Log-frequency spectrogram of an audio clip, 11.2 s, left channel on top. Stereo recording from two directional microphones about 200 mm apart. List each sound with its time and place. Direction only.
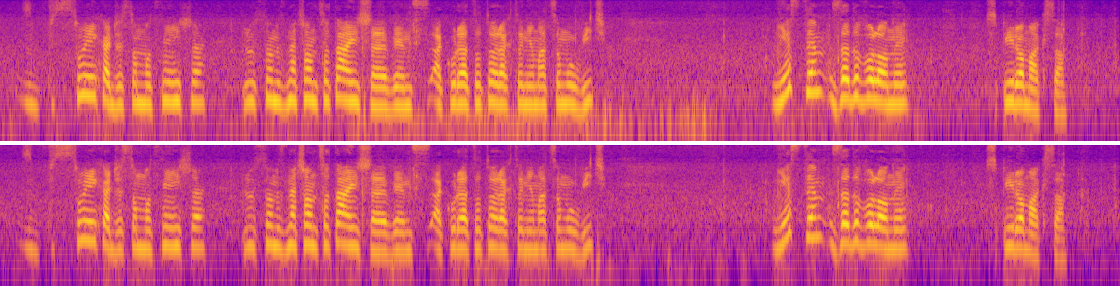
0.3 s speech: 10° right (ahead or behind)
1.6 s speech: 40° right (ahead or behind)
3.2 s speech: 30° right (ahead or behind)
3.4 s speech: 10° right (ahead or behind)
7.8 s speech: centre (ahead or behind)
